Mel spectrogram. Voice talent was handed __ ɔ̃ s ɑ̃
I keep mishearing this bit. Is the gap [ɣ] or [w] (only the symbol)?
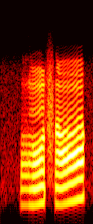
ɣ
